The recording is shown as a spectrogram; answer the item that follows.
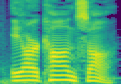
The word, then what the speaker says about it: Arkansas: legislature passed a resolution declaring Arkansas to be pronounced arans saw silent s and all.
